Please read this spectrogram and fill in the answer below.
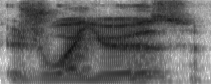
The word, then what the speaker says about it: joyeuse: For example, with the word joyeuse or the word neutre, the EU is followed by Z or T, and therefore it will be pronounced O slash.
